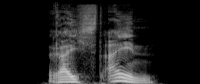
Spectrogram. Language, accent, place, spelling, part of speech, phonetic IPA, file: German, Germany, Berlin, reichst ein, verb, [ˌʁaɪ̯çst ˈaɪ̯n], De-reichst ein.ogg
- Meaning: second-person singular present of einreichen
